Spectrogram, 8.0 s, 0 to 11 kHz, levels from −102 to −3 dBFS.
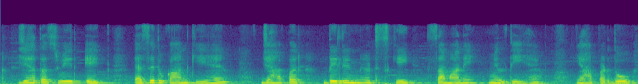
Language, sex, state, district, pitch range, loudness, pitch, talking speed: Hindi, female, Chhattisgarh, Raipur, 185-210 Hz, -18 LUFS, 200 Hz, 145 wpm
